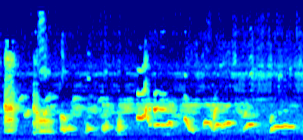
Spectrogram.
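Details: Juvenile Oriental magpie-robin in Indonesia chattering ngriwik style day and night; brief burst of raspy notes then a string of clear upslurred and downslurred whistles, evenly spaced, over a low hum.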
